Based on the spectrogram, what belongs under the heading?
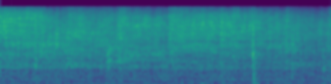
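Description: Chicken pieces and chopped bell peppers in a thick sauce sizzling in a pan as they are stirred, a steady hiss with a couple of light clicks of the utensil against the pan.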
